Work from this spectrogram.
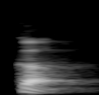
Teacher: the root of the tongue, it comes in contact with the soft palate and you get the sound k. That is the very first possible position where the air can be stopped to produce the first consonantal sound.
